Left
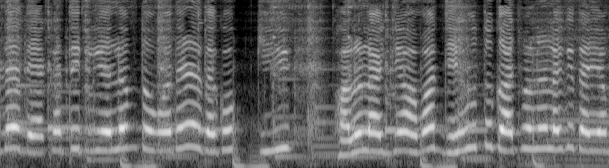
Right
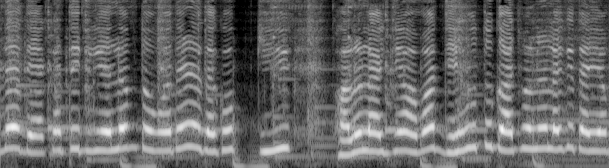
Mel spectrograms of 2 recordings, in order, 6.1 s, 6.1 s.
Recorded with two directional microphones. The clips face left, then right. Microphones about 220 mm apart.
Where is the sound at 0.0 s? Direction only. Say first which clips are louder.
Right 4 dB; 40° right (ahead or behind).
